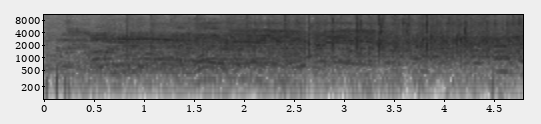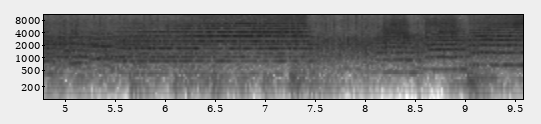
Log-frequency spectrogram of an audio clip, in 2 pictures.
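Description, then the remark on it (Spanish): Steady applause from a large crowd in the street and from the balconies fills the scene, continuous and fairly loud, as a brass band links into its second march for the Señor de la Oración and the Virgen del Rosario, with people's voices mixed in underneath. “Y se enlaza la segunda marcha aplausos también desde los balcones, algunas mujeres de mantilla y los señores de chaqueta.”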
